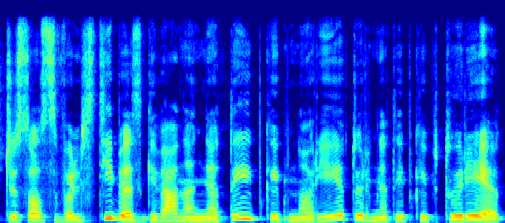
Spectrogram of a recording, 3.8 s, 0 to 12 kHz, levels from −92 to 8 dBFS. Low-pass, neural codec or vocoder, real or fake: 10.8 kHz; none; real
